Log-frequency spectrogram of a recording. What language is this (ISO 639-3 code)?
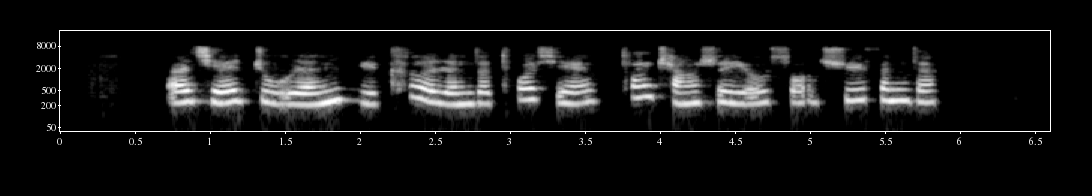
zho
